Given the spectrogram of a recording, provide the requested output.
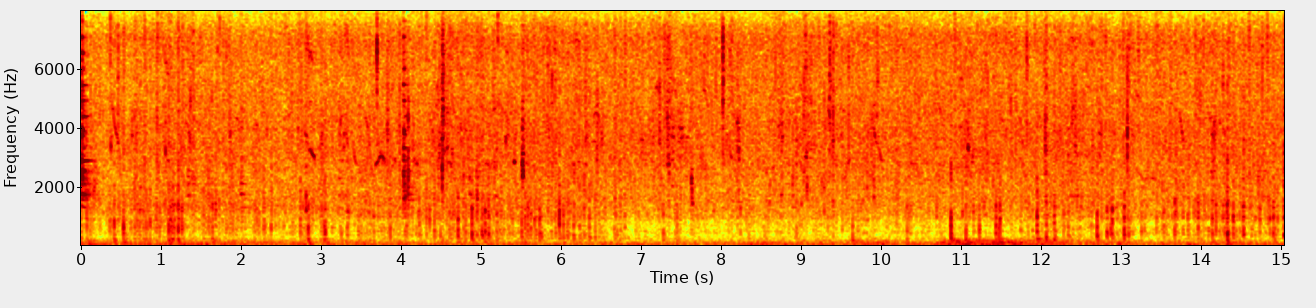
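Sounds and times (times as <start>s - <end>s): short ticks and splashes: 0.0s - 15.0s
steady rain on water: 0.0s - 15.0s.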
